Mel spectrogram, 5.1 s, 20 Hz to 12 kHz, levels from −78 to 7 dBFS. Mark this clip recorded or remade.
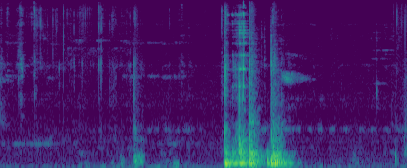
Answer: recorded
